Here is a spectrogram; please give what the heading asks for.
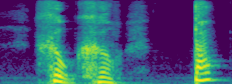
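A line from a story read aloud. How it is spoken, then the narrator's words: Frightened, trembling. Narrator (Vietnamese): Gương mặt của mẹ tôi tái mét run rẩy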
